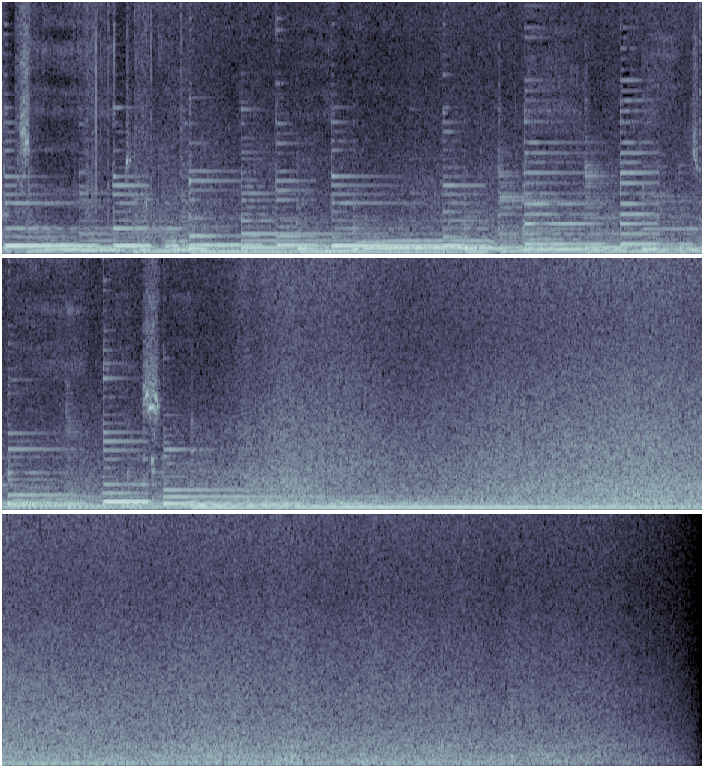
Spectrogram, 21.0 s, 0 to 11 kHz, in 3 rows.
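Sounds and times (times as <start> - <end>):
guitar chord ringing: 0.0 - 14.8
waves breaking on rocks: 7.9 - 20.6.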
